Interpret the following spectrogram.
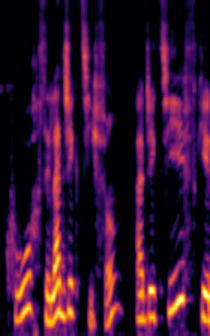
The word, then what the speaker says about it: court: confondre non plus avec un autre mot qui a la même prononciation mais qui a un t final court c'est l'adjectif adjectif qui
